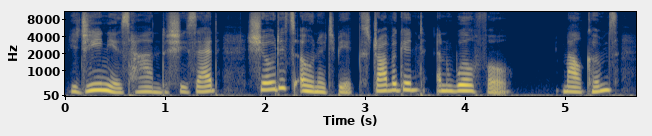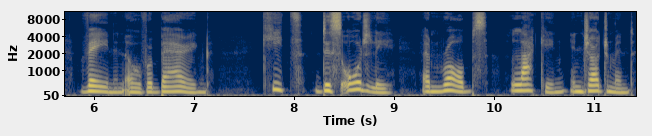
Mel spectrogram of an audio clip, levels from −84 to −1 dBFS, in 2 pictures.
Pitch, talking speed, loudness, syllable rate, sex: 200 Hz, 120 wpm, -20 LUFS, 4.4 syllables/s, female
